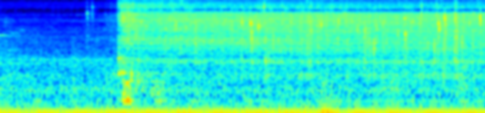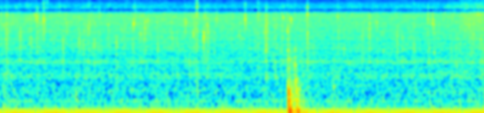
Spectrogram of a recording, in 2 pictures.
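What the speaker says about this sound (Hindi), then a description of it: "इसको हम सौते कर लेते हैं इसमें।" Garlic hits hot oil with a sudden loud sizzle and then fries steadily under occasional stirring clicks, sautéed as the base for black pepper chicken.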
